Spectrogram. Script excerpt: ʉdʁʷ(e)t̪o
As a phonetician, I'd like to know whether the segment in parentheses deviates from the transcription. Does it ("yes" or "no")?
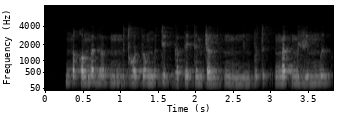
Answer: yes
